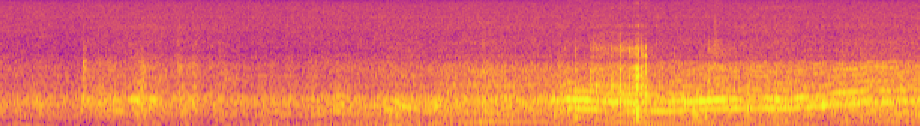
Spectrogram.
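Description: Lada Niva's engine revving up under load in deep mud. The engine note rises and gets louder about halfway through, then holds high and wavers in pitch.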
